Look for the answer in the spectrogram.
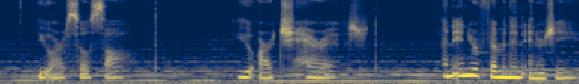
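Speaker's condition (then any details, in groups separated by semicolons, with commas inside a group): No condition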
